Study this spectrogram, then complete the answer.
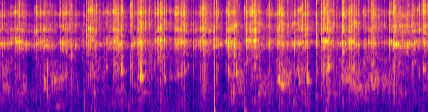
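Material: Glass.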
